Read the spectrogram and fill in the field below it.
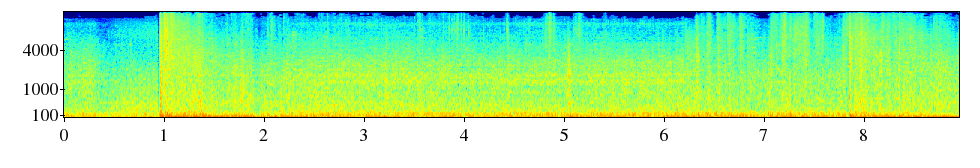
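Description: A tank cannon fires with a loud blast.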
